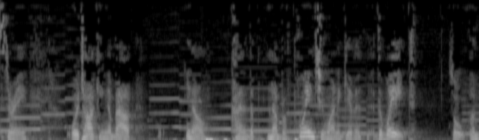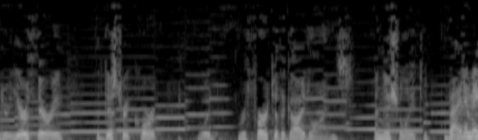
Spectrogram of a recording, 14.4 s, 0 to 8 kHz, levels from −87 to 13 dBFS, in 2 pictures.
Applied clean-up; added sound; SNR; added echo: none; Wind instrument, woodwind instrument; 13 dB; none.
